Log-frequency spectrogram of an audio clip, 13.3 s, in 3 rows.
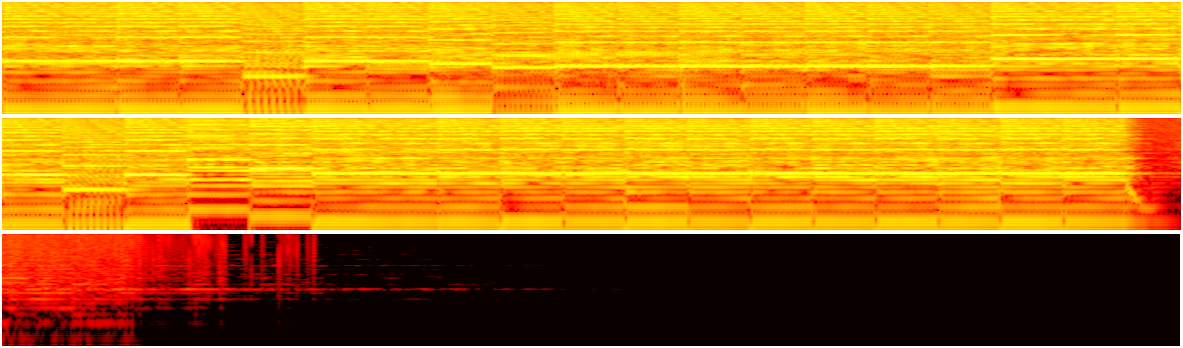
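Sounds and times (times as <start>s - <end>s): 
bass: 0.0s - 8.8s
synthesizers: 0.0s - 9.6s.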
